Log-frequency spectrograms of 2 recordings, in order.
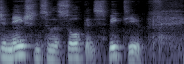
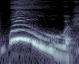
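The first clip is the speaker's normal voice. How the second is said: ecstatic woo; 13 dB louder than usual. Pretend. Ecstatic joy, soaring energy.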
